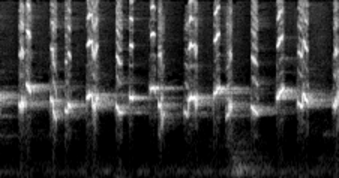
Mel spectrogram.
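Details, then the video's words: Bulbul song of the sooty-headed kind, slow and long 'ropel' delivery for attracting wild birds: clipped whistled notes stepping up and down, with a low rumble midway. "kicau suara trucukan gacor ropel pelan dan ropel panjang ini cocok tuk memancing trucuk bahan ombyok"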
